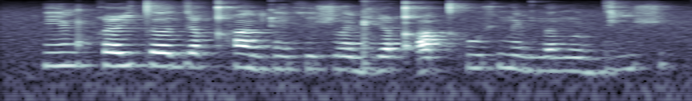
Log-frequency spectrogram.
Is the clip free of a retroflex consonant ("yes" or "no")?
no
